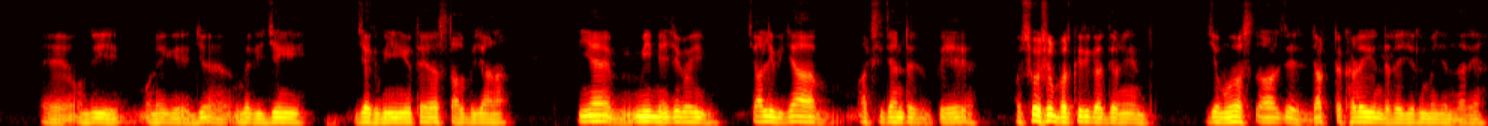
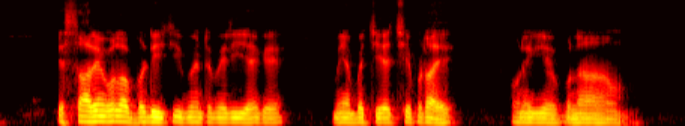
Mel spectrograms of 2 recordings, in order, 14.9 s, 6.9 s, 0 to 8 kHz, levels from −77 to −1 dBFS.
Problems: background sounds at intervals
